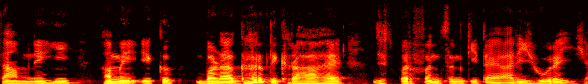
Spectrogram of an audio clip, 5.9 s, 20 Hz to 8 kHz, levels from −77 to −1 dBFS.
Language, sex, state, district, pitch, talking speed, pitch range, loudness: Hindi, male, Uttar Pradesh, Lalitpur, 120 Hz, 175 wpm, 115-130 Hz, -18 LUFS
